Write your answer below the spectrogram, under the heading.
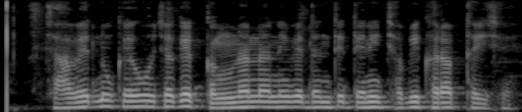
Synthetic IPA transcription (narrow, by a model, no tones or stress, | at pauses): d͡ʒaʋed̪nũkɛɦũt͡ʃʰekekəŋɡnananiʋed̪ənt̪ʰit̪enit͡ʃʰəbikʰəɾab̚t̪ʰəit͡ʃʰe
